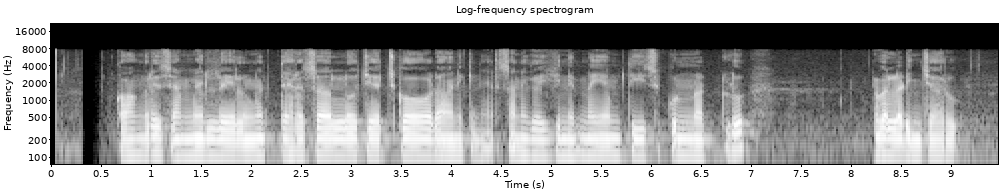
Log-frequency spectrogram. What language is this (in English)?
Telugu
